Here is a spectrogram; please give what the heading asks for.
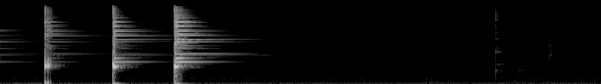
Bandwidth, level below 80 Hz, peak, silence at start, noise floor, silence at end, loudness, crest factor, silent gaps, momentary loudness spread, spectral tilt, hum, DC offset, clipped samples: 16 kHz; -46 dBFS; -2 dBFS; 0.45 s; -66 dBFS; 3.85 s; -19 LUFS; 26 dB; none; 23 LU; 1 dB/octave; none; under 0.1%; under 0.1%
